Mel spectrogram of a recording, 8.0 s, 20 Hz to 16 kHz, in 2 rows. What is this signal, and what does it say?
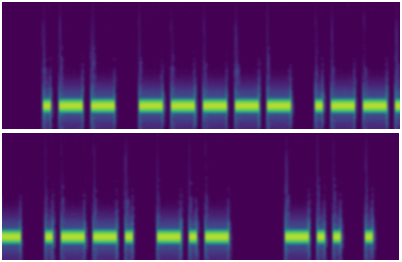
Morse code, heard as a keyed tone, about 15 wpm, 700 Hz. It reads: W0JPK DE
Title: USA Callsign DE Callsign - 5 Characters - 15wpm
